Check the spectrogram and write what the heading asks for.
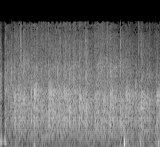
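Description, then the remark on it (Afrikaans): A crowd claps steadily for the organisation Choose Life, a dense rush of overlapping handclaps sustained at an even level for the whole few seconds with no voices over it. “So kom ons gee vir Choose Life ook sommer 'n lekker hande klap.”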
